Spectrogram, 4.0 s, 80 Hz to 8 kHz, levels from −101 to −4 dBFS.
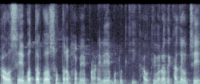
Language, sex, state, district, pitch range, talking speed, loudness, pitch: Odia, male, Odisha, Malkangiri, 130-140 Hz, 150 wpm, -20 LUFS, 135 Hz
